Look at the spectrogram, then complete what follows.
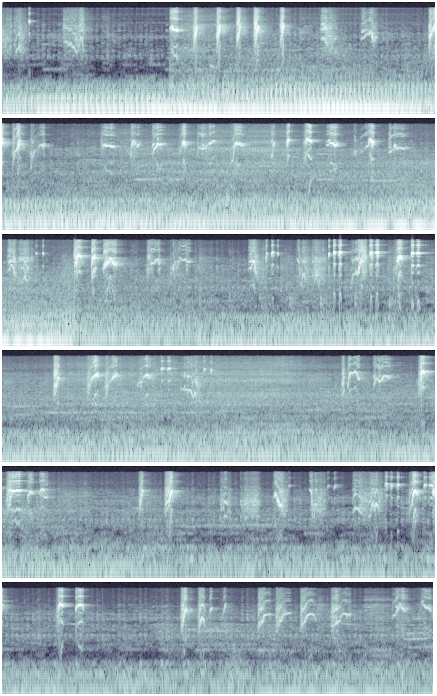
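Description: Caged crimson sunbird singing: quick runs of high, thin chirps and twitters, repeated with short pauses. A low steady hum runs underneath for about the first nine seconds and is the loudest thing then.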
